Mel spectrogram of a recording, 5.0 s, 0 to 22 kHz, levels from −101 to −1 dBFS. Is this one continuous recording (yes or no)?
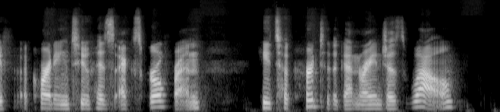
yes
